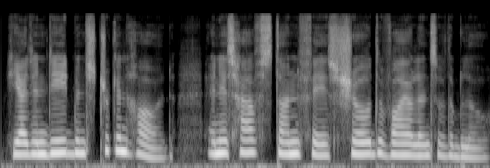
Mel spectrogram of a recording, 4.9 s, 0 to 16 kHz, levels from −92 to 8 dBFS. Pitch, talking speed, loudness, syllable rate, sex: 215 Hz, 210 wpm, -14 LUFS, 5.1 syllables/s, female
